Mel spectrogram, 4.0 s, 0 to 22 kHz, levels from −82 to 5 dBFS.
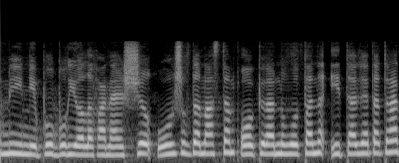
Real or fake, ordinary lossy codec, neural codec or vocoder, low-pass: fake; none; codec, 16 kHz, 1 kbps, FunCodec, trained on LibriTTS, 50 frames a second; none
